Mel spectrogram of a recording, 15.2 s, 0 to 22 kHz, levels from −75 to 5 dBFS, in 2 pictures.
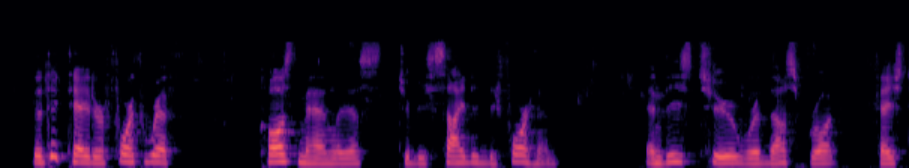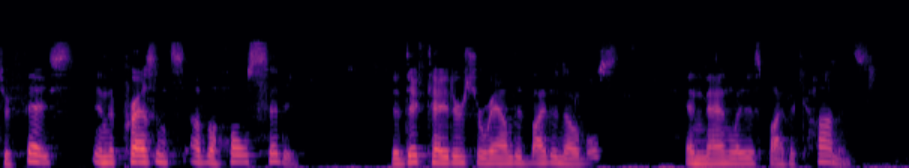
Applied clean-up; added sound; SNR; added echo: classical method Wiener filter.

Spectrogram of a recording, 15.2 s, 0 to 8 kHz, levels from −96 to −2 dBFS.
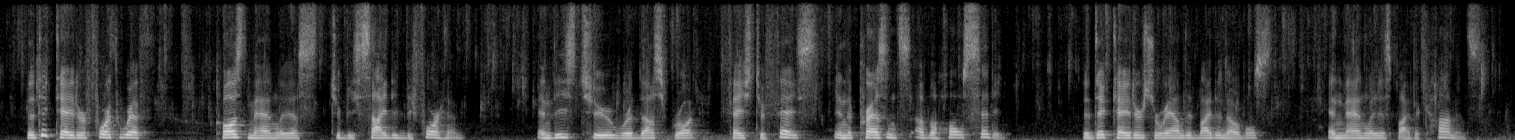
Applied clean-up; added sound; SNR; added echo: neural separator model SepFormer DNS4.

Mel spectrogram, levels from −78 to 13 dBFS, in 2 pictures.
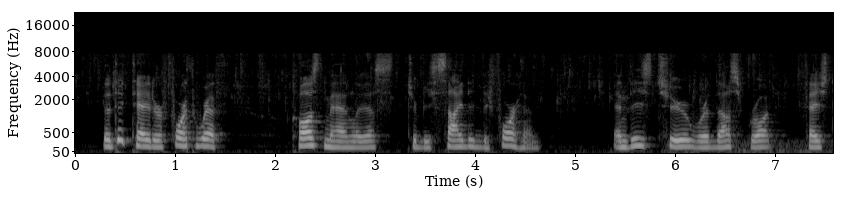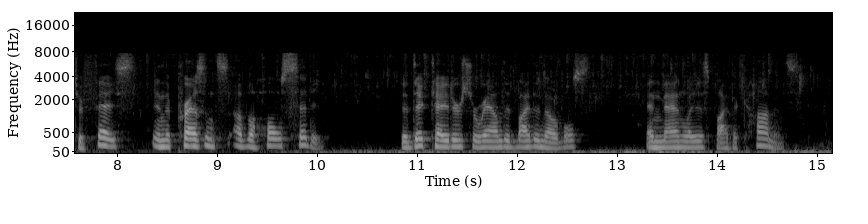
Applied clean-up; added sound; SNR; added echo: none; Thunder; 19 dB; none.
